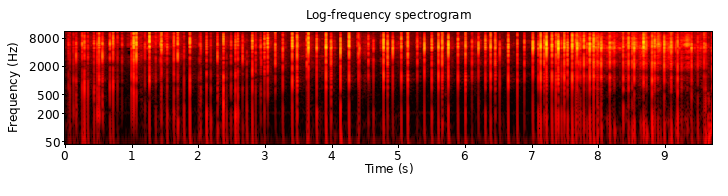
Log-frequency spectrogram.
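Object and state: Wooden Mikado box.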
